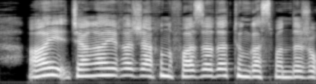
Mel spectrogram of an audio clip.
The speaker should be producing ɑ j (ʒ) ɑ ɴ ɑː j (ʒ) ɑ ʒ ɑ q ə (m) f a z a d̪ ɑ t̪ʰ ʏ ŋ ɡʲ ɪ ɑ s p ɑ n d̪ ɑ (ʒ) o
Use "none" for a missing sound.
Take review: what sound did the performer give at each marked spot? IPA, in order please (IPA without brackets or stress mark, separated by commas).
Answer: ʒ, ʁ, n, ʒ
